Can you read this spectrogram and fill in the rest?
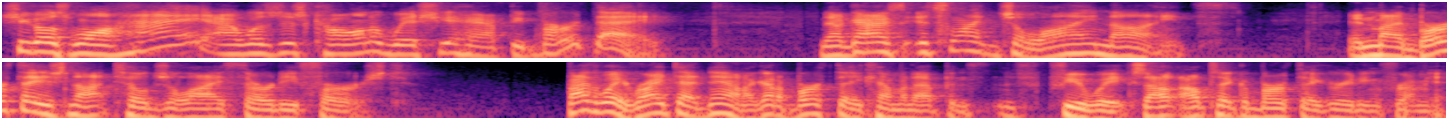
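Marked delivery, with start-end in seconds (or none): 0.3-3.3 put-on sweet, friendly Southern lady accent. Retelling Barbara's phone call to Steve, imitating Barbara, Southern lady. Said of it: "she's a wonderful Southern lady".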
